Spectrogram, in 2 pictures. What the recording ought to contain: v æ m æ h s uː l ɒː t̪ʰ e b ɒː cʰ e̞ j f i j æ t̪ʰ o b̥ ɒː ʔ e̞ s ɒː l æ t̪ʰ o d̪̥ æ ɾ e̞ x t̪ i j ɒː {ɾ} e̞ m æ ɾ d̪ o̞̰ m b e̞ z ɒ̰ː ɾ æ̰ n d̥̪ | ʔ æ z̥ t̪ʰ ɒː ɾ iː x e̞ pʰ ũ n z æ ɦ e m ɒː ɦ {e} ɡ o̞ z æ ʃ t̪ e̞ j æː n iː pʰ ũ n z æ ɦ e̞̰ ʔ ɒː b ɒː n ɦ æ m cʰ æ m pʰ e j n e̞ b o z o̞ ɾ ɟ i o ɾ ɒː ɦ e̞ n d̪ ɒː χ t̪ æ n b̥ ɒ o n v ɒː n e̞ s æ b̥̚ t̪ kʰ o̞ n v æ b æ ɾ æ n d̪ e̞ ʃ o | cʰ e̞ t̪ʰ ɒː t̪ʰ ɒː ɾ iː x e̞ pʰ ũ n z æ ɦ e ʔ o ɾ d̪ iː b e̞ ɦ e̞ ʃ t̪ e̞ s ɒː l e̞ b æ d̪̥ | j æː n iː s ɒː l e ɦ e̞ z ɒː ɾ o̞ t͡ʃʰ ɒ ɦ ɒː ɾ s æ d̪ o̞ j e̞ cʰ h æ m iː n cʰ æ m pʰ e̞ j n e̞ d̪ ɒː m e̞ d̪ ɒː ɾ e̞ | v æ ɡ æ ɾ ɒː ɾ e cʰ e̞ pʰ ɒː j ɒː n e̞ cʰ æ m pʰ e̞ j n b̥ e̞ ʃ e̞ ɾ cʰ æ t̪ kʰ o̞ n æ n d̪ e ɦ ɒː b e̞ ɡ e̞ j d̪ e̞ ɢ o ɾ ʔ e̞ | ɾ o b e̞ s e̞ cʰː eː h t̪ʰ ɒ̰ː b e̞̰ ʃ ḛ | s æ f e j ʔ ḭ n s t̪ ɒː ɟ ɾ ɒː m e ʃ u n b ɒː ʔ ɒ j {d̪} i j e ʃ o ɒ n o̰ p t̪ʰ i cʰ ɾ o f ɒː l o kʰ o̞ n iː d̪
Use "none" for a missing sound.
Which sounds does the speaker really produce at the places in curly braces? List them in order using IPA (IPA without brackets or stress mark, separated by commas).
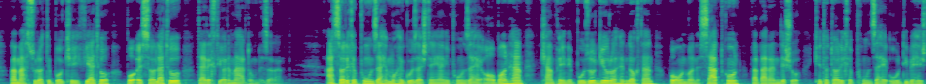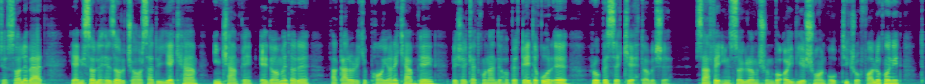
ɾ, e, d̪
